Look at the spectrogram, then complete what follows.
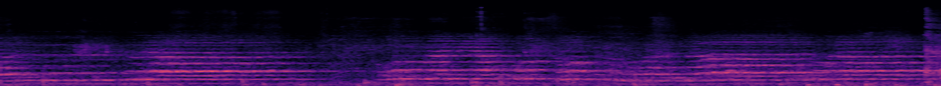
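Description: A school kapa haka group singing a Māori song together in unison, young voices holding long notes, with a short breath between phrases about three and a half seconds in.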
